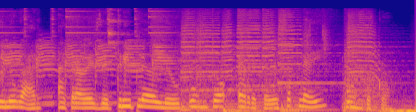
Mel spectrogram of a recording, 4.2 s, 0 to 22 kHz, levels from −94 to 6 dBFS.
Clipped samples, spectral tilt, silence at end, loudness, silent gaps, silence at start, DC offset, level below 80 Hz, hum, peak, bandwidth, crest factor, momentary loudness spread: under 0.1%; -5.5 dB/octave; 0 s; -18 LUFS; none; 0 s; under 0.1%; -30 dBFS; none; -4 dBFS; 16 kHz; 14 dB; 5 LU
